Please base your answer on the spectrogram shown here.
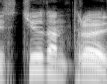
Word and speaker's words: student: 여기서 새 파일을 하나 만들고 이 student를 이렇게 끌어다가 여기다 넣었어요.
